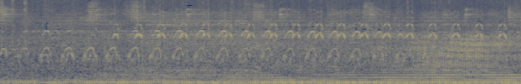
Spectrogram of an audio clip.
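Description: A bird calling in a rapid series of high chirps, each rising and falling, about three to four a second. A second, higher-pitched series joins about a second and a half in. Under it is a steady low engine hum from the vessels on the bay.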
